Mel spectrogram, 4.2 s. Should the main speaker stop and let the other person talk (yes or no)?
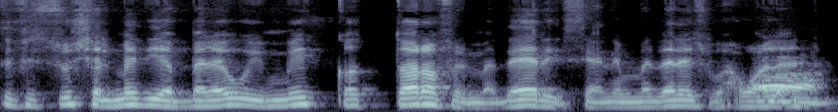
yes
